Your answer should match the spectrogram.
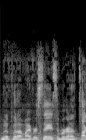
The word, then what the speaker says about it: Versace: Some of you haven't pronounced it Versace and shows. I love that meme. It's Versace.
